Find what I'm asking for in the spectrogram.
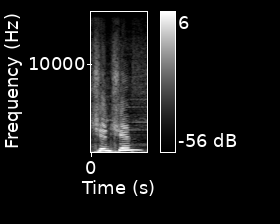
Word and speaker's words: Xin Xin: Chin Chin, that's spelled X-I-N-X-I-N. So that's like Chinese Chin Chin.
